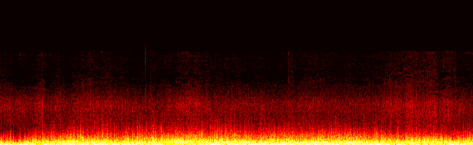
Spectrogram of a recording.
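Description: Fast, turbulent river water rushing and churning in a steady loud wash, with wind buffeting the microphone.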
